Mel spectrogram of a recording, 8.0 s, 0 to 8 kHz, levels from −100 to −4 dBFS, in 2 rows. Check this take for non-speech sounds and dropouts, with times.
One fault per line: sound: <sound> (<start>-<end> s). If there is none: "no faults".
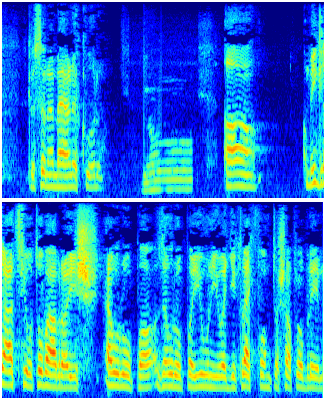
sound: cough (1.7-2.4 s)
